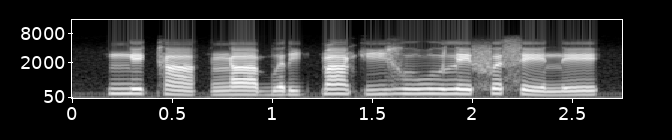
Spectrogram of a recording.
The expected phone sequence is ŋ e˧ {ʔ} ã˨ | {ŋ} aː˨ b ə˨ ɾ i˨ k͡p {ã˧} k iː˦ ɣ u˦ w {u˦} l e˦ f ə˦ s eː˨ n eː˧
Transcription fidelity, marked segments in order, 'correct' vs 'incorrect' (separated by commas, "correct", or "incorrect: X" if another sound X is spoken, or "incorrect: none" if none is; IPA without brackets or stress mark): incorrect: k, correct, incorrect: ã˦˨, correct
